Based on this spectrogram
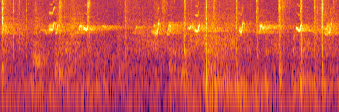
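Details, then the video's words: Chickens chirping calmly: short high peeps every fraction of a second, fairly quiet, punctuated by a few crisp clicks and soft scuffling. "Chicken Relaxing Soothing Chirping Sounds"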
